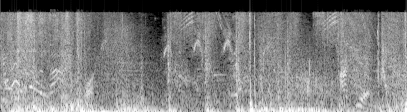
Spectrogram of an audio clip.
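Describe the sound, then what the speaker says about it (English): Spell effects from a Hogwarts video game, with a Stupefy stunning spell among them: a dense run of booming, crashing magical blasts and whooshes over steady game music and effects, loud and close, with a voice talking over part of it. "Stupefy."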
